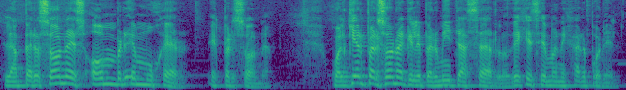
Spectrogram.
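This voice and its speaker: A man's voice: a little high, lively intonation, normal speed, creaky, husky. Emphatic man leading Bible study. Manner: emphatic, quotes scripture at length. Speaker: church Bible study leader.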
